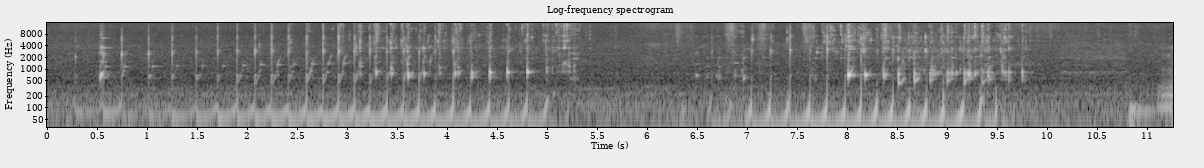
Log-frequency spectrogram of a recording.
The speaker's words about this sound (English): Well, let's pour us up a little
